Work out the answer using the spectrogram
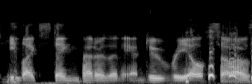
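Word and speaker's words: Andúril: likes Sting better than Anduril. So I was like, okay. Yeah, I love Andui as much as the next guy, but Andui. You all have to learn how to roll your R's better.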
